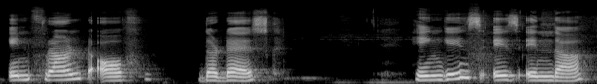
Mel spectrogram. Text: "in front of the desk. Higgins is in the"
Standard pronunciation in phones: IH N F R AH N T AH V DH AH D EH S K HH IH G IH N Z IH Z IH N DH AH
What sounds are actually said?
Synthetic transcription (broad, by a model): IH N F R AH N T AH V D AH D EH S K HH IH G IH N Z IH Z IH N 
